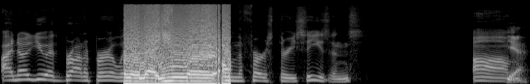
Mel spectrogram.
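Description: From 1.24 s to 2.30 s, just after "you had brought up" and before "the first three seasons", the speech gives way to an integer read as float fault: 32-bit integer samples are read as 32-bit floats, so most values land near zero or far beyond full scale. The result is a harsh, extremely loud square-wave buzz slamming between silence and the clipping limit. Unlike ordinary clipping, no flattened trace of the original waveform survives.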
